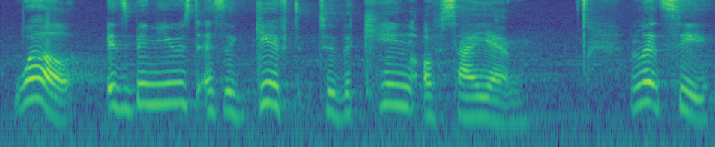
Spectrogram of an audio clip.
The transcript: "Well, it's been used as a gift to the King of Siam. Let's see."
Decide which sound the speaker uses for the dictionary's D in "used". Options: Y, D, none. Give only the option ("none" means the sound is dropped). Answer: D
